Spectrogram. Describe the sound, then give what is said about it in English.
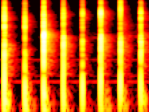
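Eight crisp hand claps in a steady, even rhythm of about four per second, each sharp and evenly loud, with no voices. “And hey, let's give them a huge round of applause here.”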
